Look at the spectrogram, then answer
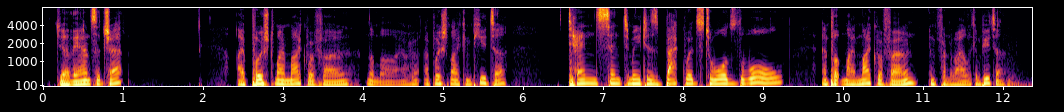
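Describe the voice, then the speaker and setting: A man with an Australian accent speaks at a moderate pace and medium pitch, his tone dark and mellow with ordinary pitch variation, in a very clean recording with a silent background. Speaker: gaming streamer. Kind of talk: casual live stream chat. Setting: home streaming setup at night.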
